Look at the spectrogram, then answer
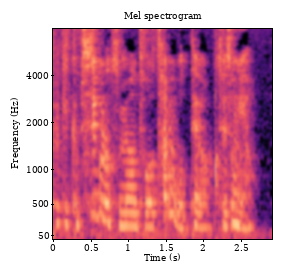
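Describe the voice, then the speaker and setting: Soft-spoken and somewhat breathy, a woman with a dark, mellow tone speaks at medium pitch and a fairly quick pace, her pitch swinging very widely. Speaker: lifestyle YouTuber. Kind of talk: product review vlog.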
